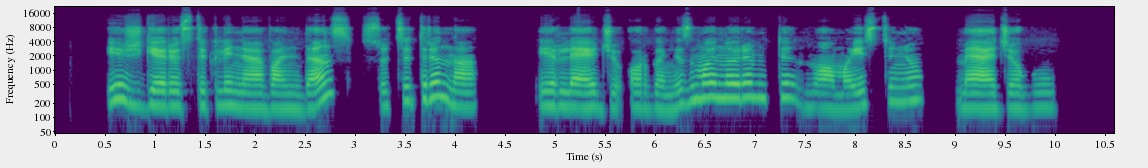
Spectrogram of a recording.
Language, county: Lithuanian, Panevėžys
